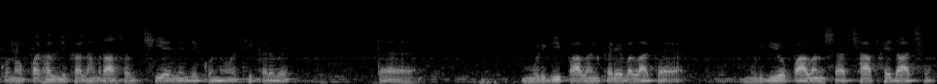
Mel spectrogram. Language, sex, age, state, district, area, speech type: Maithili, male, 60+, Bihar, Madhepura, rural, spontaneous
